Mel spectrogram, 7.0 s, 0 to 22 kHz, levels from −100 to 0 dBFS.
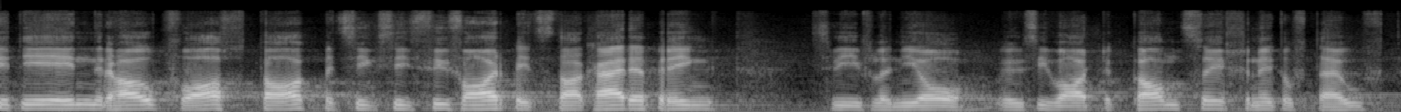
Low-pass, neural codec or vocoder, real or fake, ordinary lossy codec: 14.4 kHz; codec, 44.1 kHz, 7.8 kbps, DAC; fake; none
